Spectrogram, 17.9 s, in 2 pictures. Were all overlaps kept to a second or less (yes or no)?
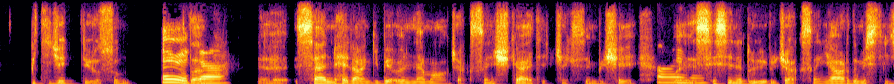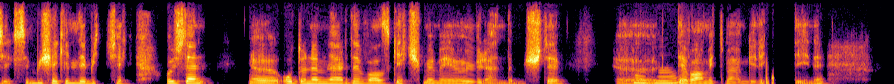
yes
